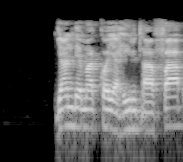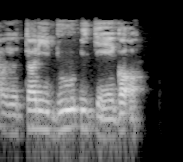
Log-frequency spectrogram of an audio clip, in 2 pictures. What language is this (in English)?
Borgu Fulfulde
